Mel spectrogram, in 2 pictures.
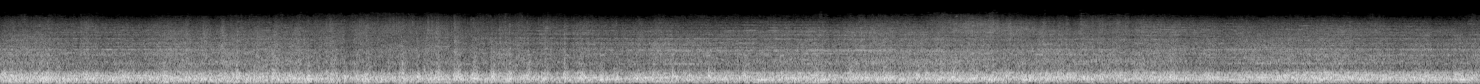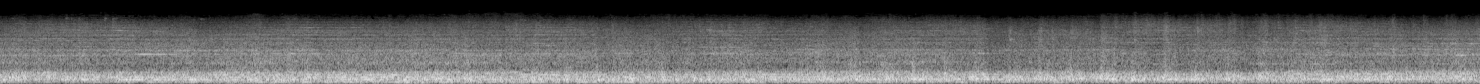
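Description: Freight cars of a mixed freight train (covered hoppers, tank cars and a coil car) rolling past close by: a loud, steady noise of steel wheels running on the rails.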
